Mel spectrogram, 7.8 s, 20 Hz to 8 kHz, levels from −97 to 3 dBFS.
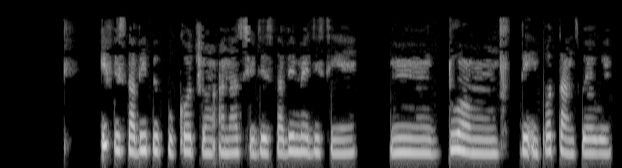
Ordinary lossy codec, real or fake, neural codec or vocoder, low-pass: MP3, 24 kbps; real; none; 7.2 kHz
